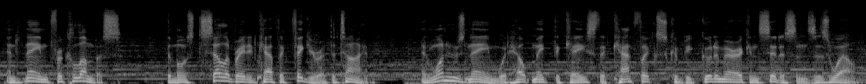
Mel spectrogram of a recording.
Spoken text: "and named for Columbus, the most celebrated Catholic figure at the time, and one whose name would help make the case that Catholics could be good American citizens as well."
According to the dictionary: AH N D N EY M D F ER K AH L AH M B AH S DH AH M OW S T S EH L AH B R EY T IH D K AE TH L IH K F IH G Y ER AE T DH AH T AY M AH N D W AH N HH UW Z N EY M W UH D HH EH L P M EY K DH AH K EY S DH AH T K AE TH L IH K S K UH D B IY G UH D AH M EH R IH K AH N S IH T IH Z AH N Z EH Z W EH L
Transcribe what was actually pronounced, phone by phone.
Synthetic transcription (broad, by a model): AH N N EY M D F ER K AH L AH M B AH S DH AH M OW S T S EH L AH B R EY T IH D K AE TH L IH K F IH G Y ER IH T DH AH T AY M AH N W AH N HH UW Z N EY M W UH D HH EH L P M EY K DH AH K EY S DH AH T K AE TH L IH K S K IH D B IY G UH D AH M EH R IH K AH N S IH T IH Z AH N Z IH Z W EH L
